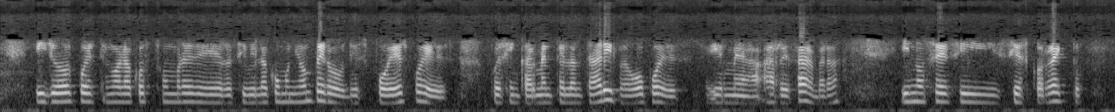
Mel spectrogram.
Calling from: Madrid, Community of Madrid, Spain; de Madrid.

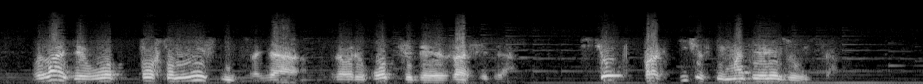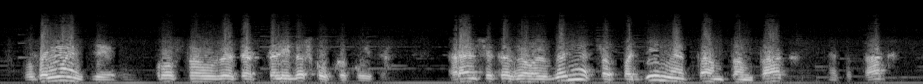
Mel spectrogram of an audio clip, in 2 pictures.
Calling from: Pyatigorsk, Stavropol Krai, Russia; Я вам звоню из Пятигорска.

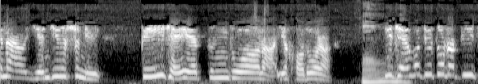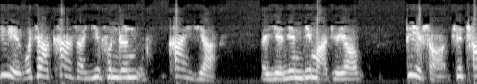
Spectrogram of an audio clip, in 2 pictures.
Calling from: Hefei, Anhui, China; 我来自安徽合肥

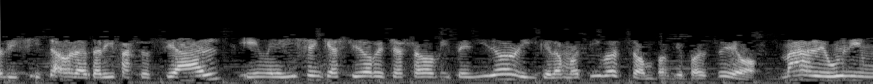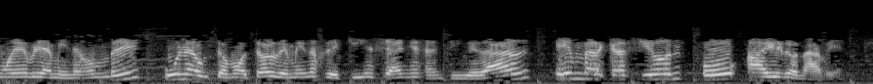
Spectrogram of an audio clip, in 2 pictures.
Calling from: Buenos Aires, Argentina; de Balvanera.

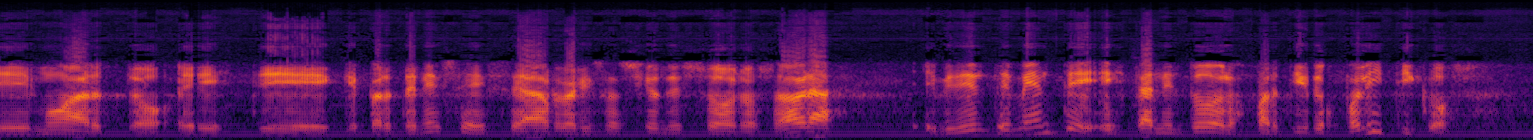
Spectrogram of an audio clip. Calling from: Monte Grande, Buenos Aires Province, Argentina; Soy de Monte Grande.

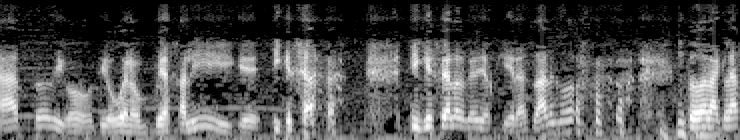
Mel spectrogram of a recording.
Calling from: Granada, Andalusia, Spain; pues llamo desde Granada, pero soy de Roqueta.

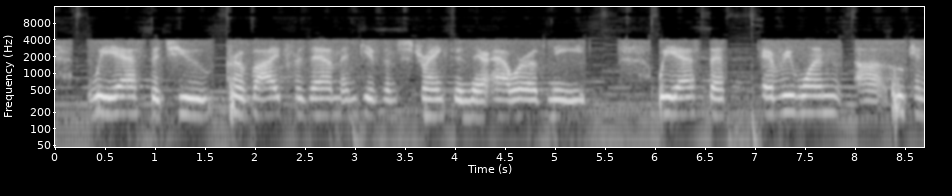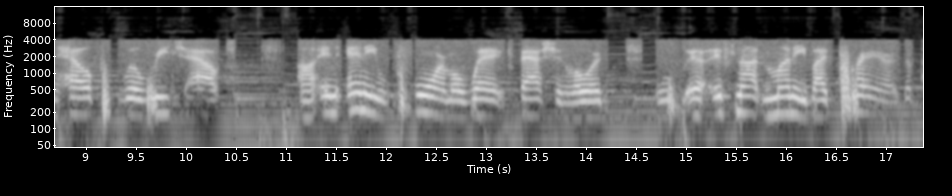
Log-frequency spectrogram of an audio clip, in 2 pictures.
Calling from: Florida, United States; I'm calling from the Panhandle of Florida.

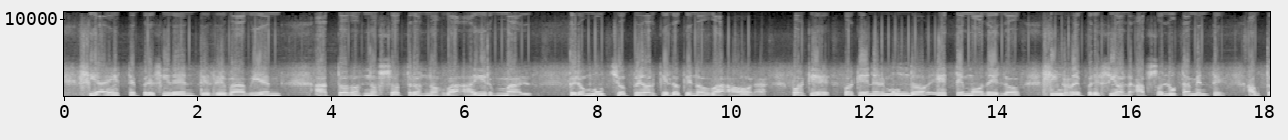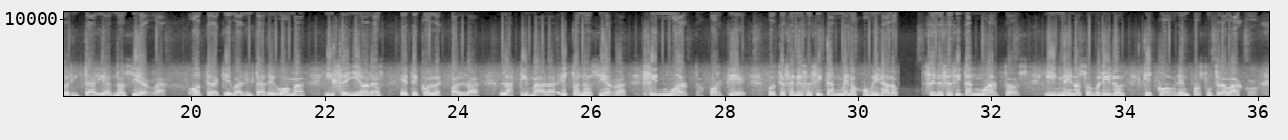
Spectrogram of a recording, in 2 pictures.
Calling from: Buenos Aires, Argentina; de Boedo.

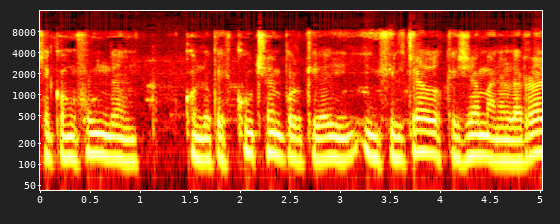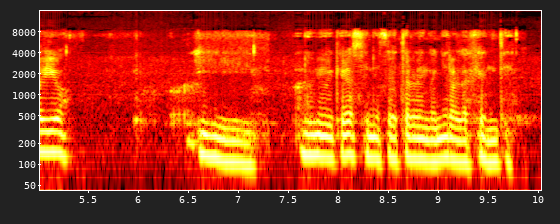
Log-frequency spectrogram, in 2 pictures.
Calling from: Guernica, Buenos Aires Province, Argentina; de Guernica.

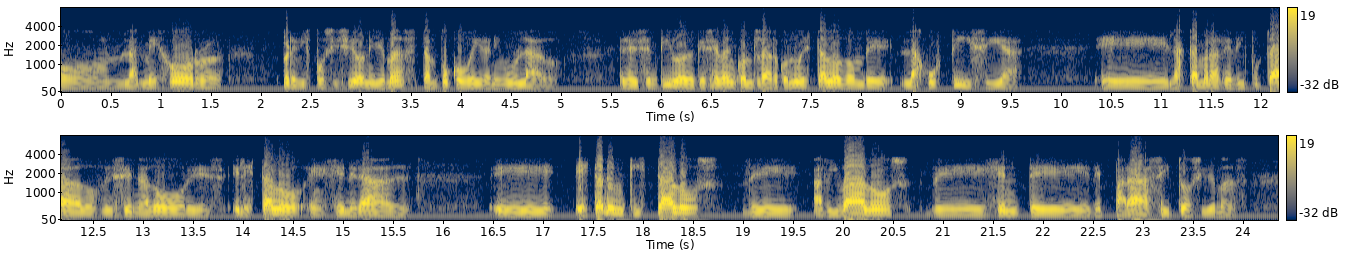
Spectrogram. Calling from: Barracas, Buenos Aires Province, Argentina; de Barracas.

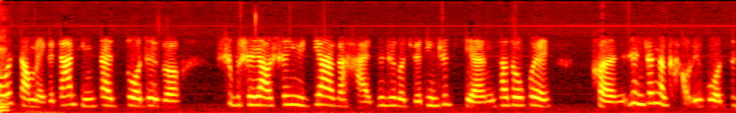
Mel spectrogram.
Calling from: Beijing, China; 我从北京打过来。

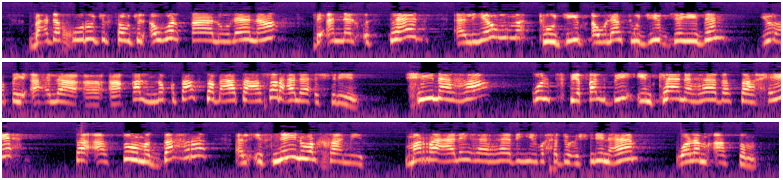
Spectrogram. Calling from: Algeria; القرعة عندنا في الجزائر صعبة وذلك لقلة عدد الكوطات

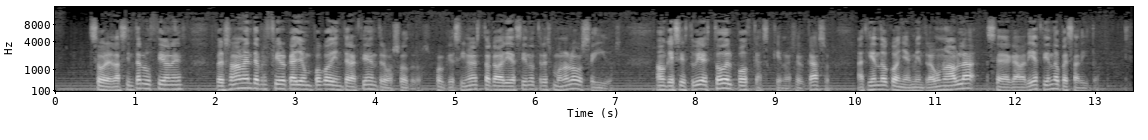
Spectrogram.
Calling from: Barcelona, Catalonia, Spain; de Barcelona. Y os escucho más o menos desde el principio del año.

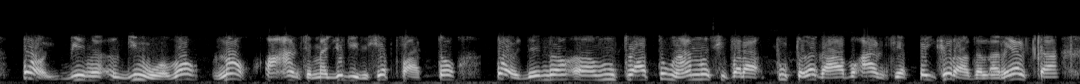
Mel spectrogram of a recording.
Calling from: Campania, Italy; una mia domanda da campano, no? Meglio dire da meridionale

